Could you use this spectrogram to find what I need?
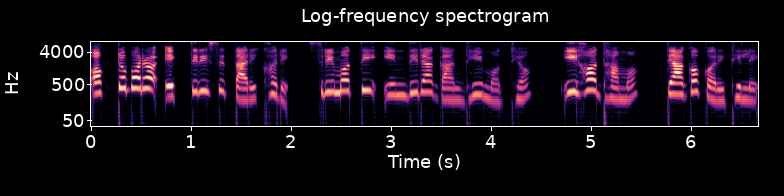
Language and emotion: Odia, neutral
